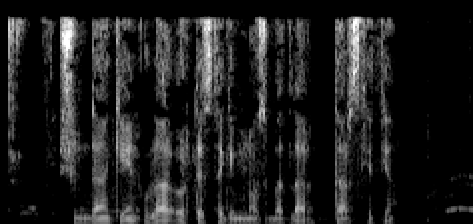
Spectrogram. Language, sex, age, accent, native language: Uzbek, male, 19-29, Namangan, Uzbek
